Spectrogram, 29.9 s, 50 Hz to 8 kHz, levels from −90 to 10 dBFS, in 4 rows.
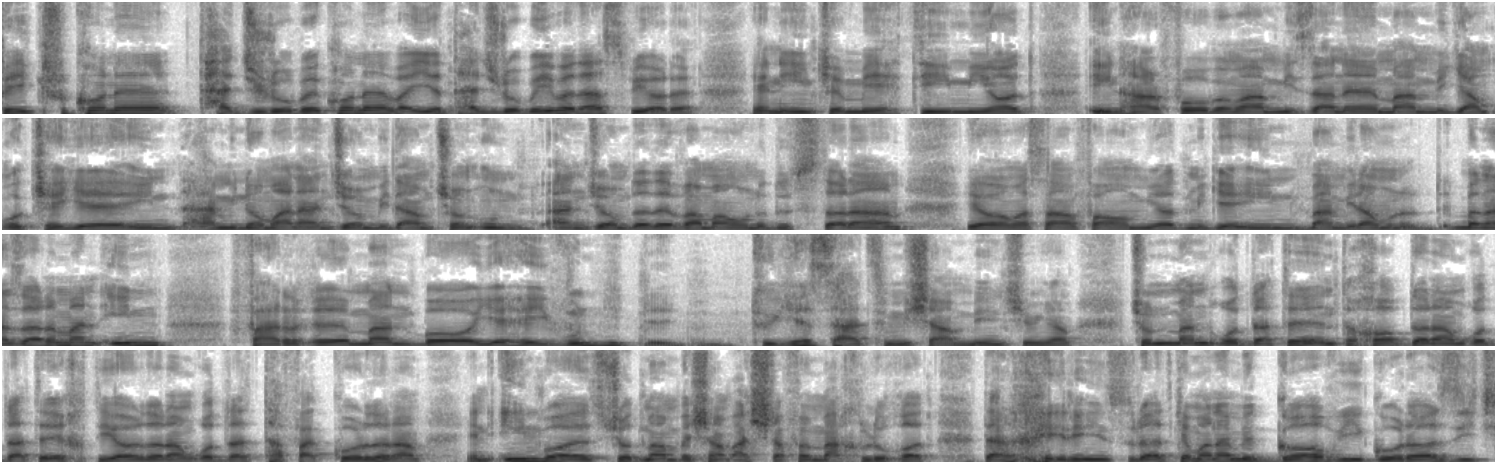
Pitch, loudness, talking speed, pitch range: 125 Hz, -14 LUFS, 185 wpm, 120-135 Hz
